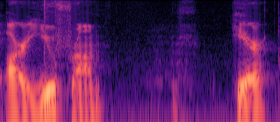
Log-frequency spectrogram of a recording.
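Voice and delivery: slow "Are you from here" rising on "you"; slow rising teacher's question; question intonation. Shown as a demonstration. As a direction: ask it slowly, lifting on "you". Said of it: "question mark".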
